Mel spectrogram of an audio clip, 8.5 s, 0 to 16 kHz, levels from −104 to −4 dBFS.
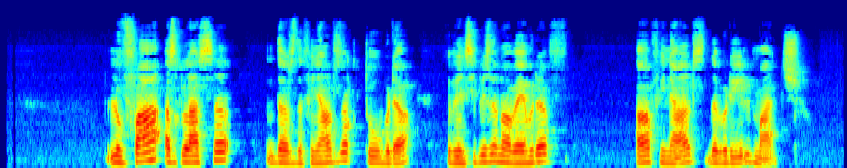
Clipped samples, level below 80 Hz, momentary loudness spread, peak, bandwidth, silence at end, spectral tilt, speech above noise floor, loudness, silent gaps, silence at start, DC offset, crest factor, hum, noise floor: under 0.1%; -70 dBFS; 12 LU; -2 dBFS; 10.5 kHz; 0.5 s; -6.5 dB/octave; 48 dB; -22 LUFS; none; 1.1 s; under 0.1%; 20 dB; none; -70 dBFS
